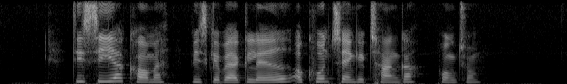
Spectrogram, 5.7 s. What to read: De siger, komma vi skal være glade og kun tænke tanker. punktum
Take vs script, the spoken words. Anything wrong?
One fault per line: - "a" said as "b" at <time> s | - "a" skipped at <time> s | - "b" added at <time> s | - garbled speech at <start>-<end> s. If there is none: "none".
none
